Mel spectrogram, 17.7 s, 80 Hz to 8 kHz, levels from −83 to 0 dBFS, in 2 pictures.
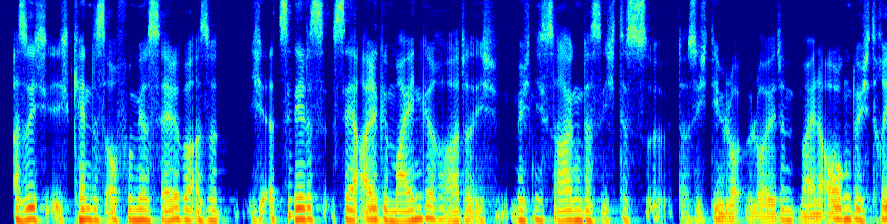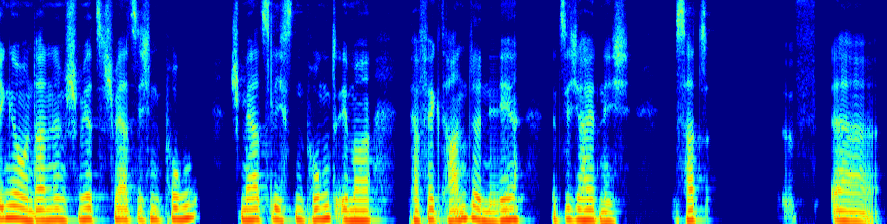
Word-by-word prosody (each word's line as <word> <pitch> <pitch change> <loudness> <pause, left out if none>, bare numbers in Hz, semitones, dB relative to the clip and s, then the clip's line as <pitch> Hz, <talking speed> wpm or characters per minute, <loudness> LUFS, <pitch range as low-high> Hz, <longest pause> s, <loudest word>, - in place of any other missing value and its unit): Also 140 0 +4
ich 145 -1 0
ich - - -7
kenne 140 0 +3
das 130 -3 -1
auch - - 0
von 140 +2 -2
mir 135 0 +3
selber 135 +1 0
also 130 0 -1 0.3
ich 130 -1 -6
erzähle 145 -8 +2
das 145 -1 0
sehr 135 -3 -1
allgemein 130 -1 +1
gerade. 145 -5 -2
Ich 130 +7 -8
möchte 135 0 -3
nicht 135 -1 -3
sagen, 130 0 0
dass 130 -2 -2
ich 125 - -8
das 130 0 -3 0.3
dass - - -9
ich 70 - -9
die - - -2
Leu 65 -1 -1
Leute 65 - -3
mit 130 -2 -4
meinen 65 +1 -1
Augen 75 - +1
durchdringe 150 +4 +2
und 140 -3 +5
dann 135 +1 +3
im 140 -1 +3
schmirz 145 +1 0
schmerzlichen 140 -1 -1
Punkt 155 +6 +2 0.3
schmerzlichsten 140 -1 0
Punkt 145 +4 +2
immer 130 -1 +4 0.3
perfekt 135 +1 -1
handle, 145 +3 +3
ne, 135 +3 +3 0.2
mit - - -5
Sicherheit 135 -1 +2
nicht. 120 0 -3 0.4
Es - - -3
hat, 135 0 +1 0.8
äh, - - -18
f - - -19
äh, 120 -3 0
135 Hz, 175 wpm, -23 LUFS, 130-145 Hz, 0.8 s, und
